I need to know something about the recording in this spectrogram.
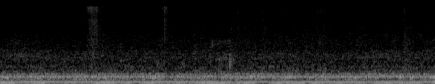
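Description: Steady low electrical hum of a plugged-in hand-held hot wire foam cutter as its heated wire slides through XPS foam board, with a couple of faint ticks.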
